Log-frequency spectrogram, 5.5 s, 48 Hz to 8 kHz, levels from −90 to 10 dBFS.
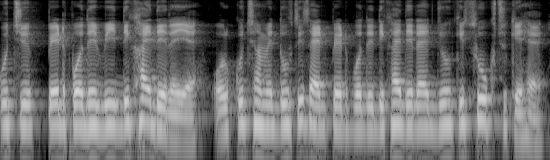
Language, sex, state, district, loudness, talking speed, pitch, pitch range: Hindi, male, Uttar Pradesh, Saharanpur, -18 LUFS, 260 wpm, 145 Hz, 135-150 Hz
